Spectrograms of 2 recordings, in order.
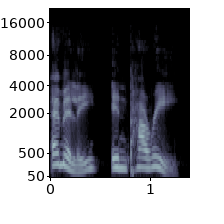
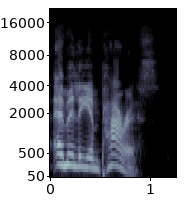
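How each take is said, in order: First: Paris said "pa-REE", silent S; French-style title. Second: Paris with the final S sounded; Paris ending in "iss"; English title. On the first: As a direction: rhyme Paris with "Emily". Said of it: "it's actually meant to be". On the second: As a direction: say Emily in Paris as spelt. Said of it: "actually meant to be". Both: Shown as a demonstration.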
